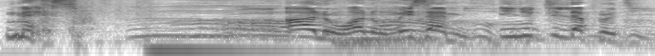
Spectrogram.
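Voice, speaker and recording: Foppish, very high-voiced young nobleman. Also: lively intonation, a little fast. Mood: grandiose, declaiming. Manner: theatrical, florid declaiming. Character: foppish young nobleman poet feigning cowardice. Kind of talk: animated series dubbing.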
